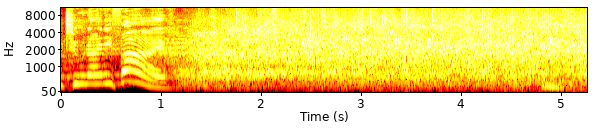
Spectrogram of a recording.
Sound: audience applauding

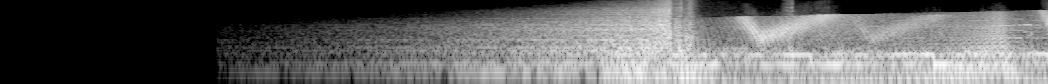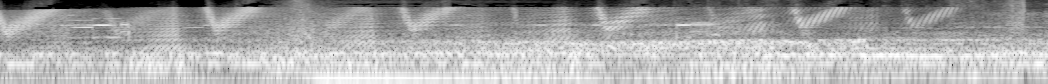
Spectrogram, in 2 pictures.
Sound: sound of science fiction

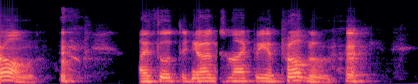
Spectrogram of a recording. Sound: laughs

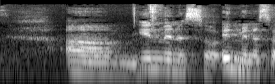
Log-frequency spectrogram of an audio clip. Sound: voiceover

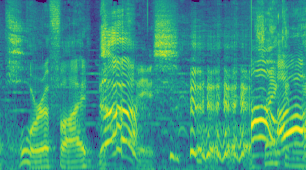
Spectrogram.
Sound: laughs

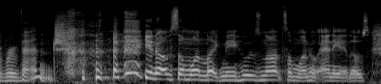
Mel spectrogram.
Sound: laughing

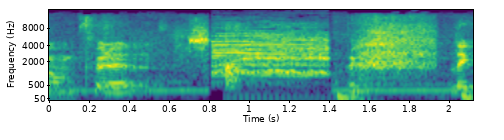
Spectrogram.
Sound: children cheering; laughs

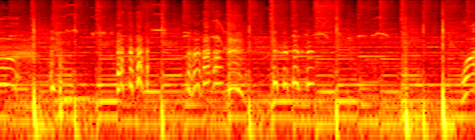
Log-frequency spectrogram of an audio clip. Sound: Spud Giggling

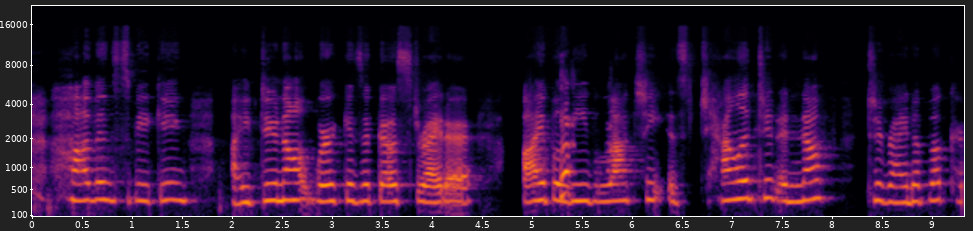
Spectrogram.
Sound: laughs

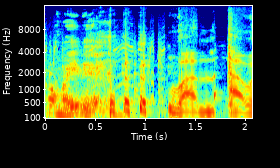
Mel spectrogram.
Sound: laughs

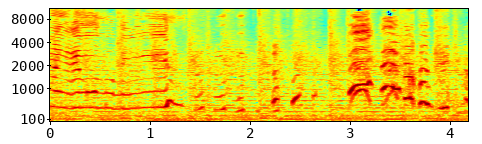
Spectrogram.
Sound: laughs

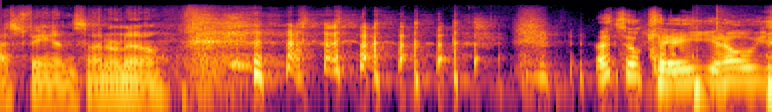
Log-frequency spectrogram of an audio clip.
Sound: laughs

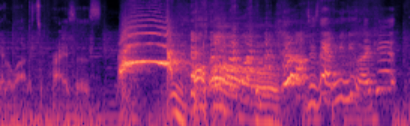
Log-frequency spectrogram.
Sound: woman screams

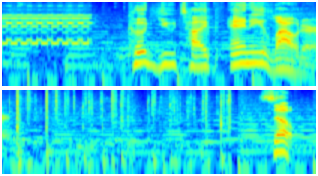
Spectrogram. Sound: phone ringing; loud typing

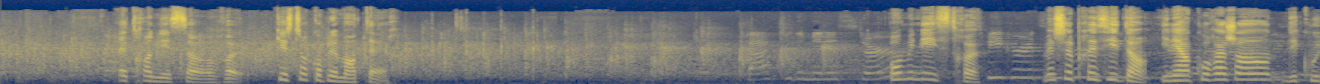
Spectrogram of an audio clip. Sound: applause

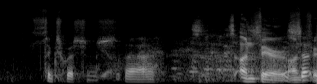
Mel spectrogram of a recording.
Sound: laughter

